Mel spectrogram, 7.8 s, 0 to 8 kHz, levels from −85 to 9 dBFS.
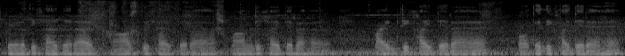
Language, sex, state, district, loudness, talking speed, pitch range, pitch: Hindi, male, Maharashtra, Nagpur, -43 LUFS, 190 wpm, 90-95 Hz, 95 Hz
